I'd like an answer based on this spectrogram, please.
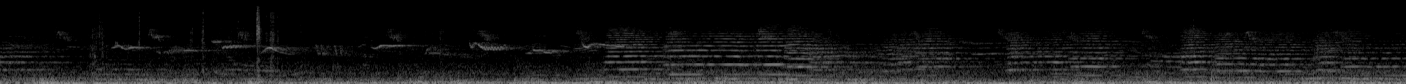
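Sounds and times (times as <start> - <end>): small birds chirping: 0.0 - 6.4
low background noise: 0.0 - 14.0.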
